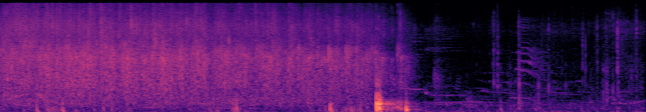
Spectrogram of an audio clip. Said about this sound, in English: Let's give him a round of applause as he comes.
